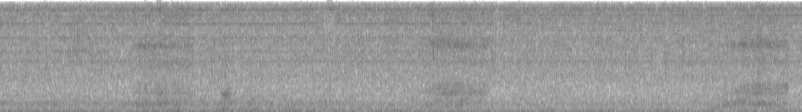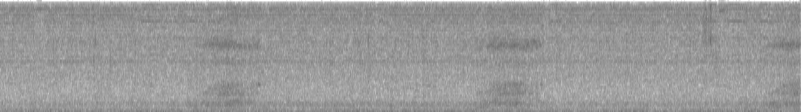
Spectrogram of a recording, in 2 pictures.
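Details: CoCo, a Miniature Schnauzer, sleeping soundly and snoring loudly: soft breathy rasping bursts repeat roughly every two seconds, steady and even, over a quiet low background hum.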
